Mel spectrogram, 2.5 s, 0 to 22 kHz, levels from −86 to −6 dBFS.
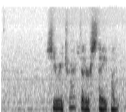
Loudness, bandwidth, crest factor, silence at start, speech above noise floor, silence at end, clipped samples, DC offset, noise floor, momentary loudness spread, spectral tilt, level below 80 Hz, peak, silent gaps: -21 LUFS; 16.5 kHz; 16 dB; 0.95 s; 30 dB; 0.15 s; under 0.1%; under 0.1%; -51 dBFS; 7 LU; -6 dB/octave; -50 dBFS; -6 dBFS; none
